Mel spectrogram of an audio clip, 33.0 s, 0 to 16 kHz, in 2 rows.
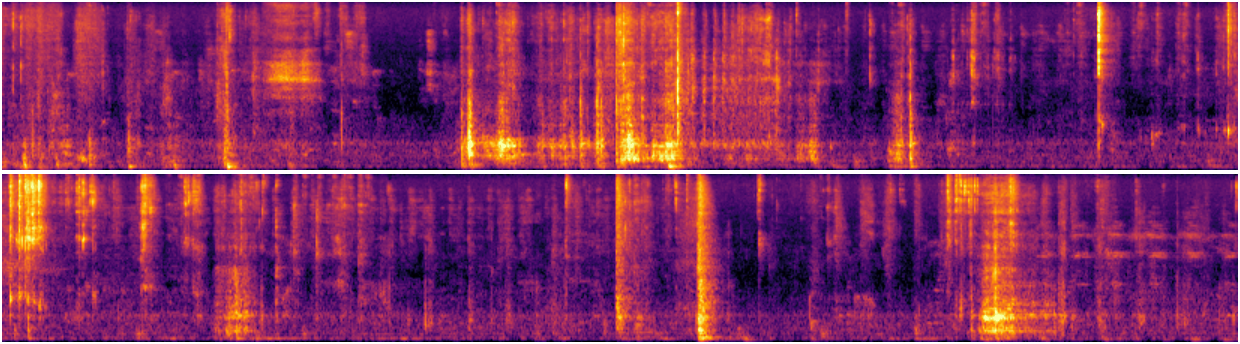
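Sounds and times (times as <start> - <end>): person crunching potato chips: 15.7 - 19.2.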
